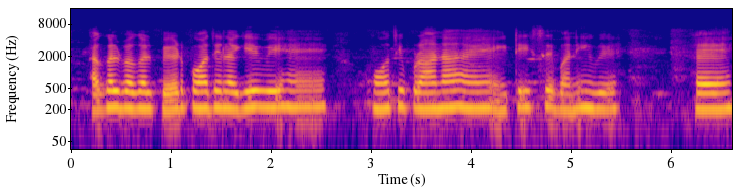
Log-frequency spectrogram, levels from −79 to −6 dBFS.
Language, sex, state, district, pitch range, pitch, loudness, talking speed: Hindi, female, Bihar, Kishanganj, 210-225 Hz, 220 Hz, -21 LUFS, 135 wpm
